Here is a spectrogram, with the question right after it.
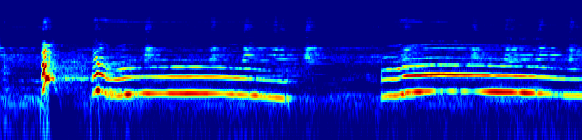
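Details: A female Samoyed in Canada "sings," howling in long, smooth, sustained tones after a sharp opening yip.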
